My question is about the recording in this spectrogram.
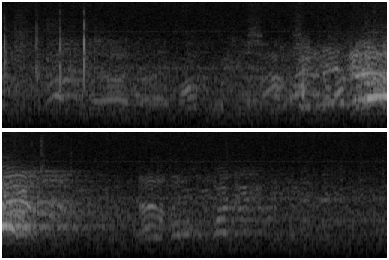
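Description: Distant voices shouting across a football pitch, loudest about three seconds in, with a few sharp knocks in the first second.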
